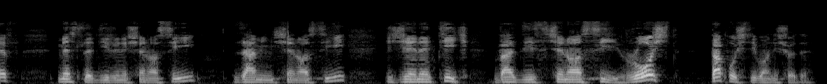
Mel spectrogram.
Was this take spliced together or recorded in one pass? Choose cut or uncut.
uncut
